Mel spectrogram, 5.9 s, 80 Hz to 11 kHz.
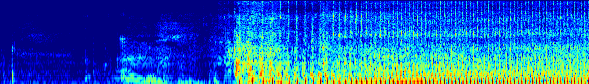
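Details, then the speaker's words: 1978 Billy Goat Winro leaf blower, 5 hp Briggs points engine found in trash, starts after a few pulls and settles into a steady, even chug with no misses on very little oil; runs normally, carburetor and points cleaning possibly next. "Now, I don't want to run it anymore on that little bit of oil, so it's amazing that it ran. Actually, didn't sound half bad either."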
